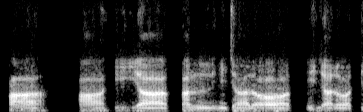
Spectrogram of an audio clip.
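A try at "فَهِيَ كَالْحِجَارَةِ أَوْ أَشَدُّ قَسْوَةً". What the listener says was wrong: র টান হয়ে যাচ্ছে ভাই। হিজারতি আও আসাদ্দু কসওয়া,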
